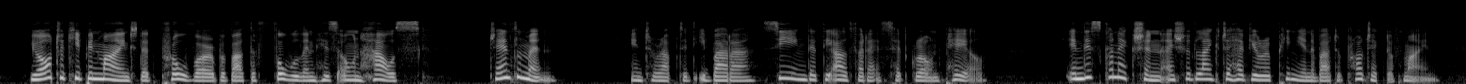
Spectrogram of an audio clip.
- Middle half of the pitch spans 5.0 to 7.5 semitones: Yes, wide, 5.5 semitones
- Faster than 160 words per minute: Yes, average, 170 wpm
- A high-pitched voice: Yes, high, 200 Hz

